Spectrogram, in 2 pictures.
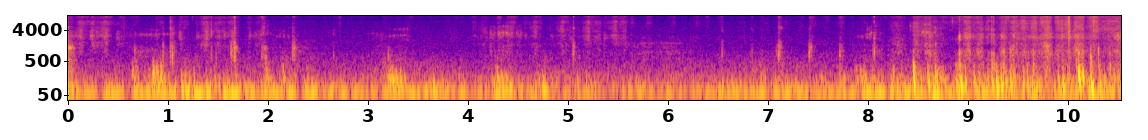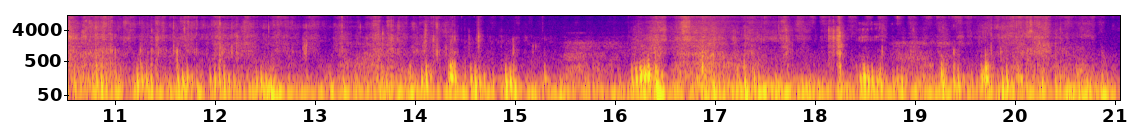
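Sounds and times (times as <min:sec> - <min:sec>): kitten murmuring: 0:00.0 - 0:21.0
rustling of fur and bedding: 0:07.1 - 0:21.0.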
